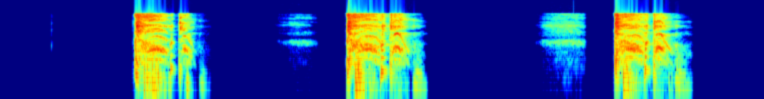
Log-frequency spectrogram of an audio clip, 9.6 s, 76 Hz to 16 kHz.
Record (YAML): three_cough_length: 9.6 s
three_cough_amplitude: 26050
three_cough_signal_mean_std_ratio: 0.35
survey_phase: beta (2021-08-13 to 2022-03-07)
age: 45-64
gender: Female
wearing_mask: 'No'
symptom_none: true
smoker_status: Never smoked
respiratory_condition_asthma: false
respiratory_condition_other: false
recruitment_source: REACT
submission_delay: 1 day
covid_test_result: Negative
covid_test_method: RT-qPCR
influenza_a_test_result: Negative
influenza_b_test_result: Negative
